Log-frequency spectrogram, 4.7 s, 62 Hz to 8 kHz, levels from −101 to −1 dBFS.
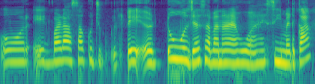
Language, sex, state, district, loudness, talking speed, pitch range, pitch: Hindi, female, Punjab, Kapurthala, -15 LUFS, 175 wpm, 215-245 Hz, 230 Hz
